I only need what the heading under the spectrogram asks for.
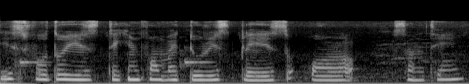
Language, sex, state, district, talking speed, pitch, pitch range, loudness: English, female, Arunachal Pradesh, Lower Dibang Valley, 130 wpm, 215 Hz, 205-230 Hz, -20 LUFS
